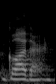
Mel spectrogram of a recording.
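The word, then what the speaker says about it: McGlothern: McGlethern, I said it right.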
